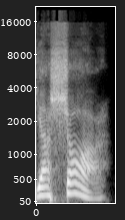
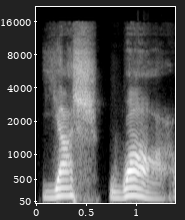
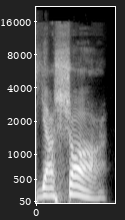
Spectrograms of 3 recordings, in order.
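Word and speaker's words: ישר: The root of Yeshu is yashar, not yashwir with a w. It's yashar.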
